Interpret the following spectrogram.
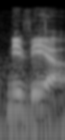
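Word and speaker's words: Nivea: से कि German brands को एक जर्मन कैसे प्रोनाउंस करेगा। सो हाउ वुड यू से BMW BMW Audi Audi निविया निविया DHL DHL Adidas Adidas Puma Puma so different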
